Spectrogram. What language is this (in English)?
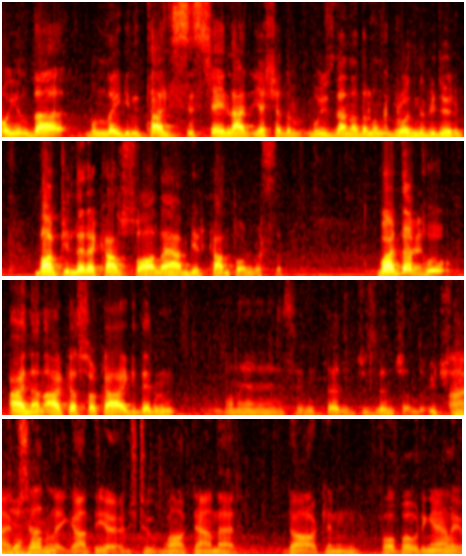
Turkish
